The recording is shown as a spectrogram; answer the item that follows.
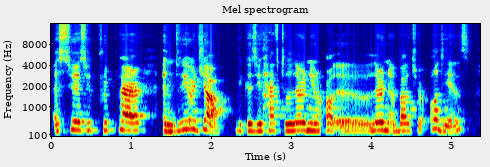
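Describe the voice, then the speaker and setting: Higher-voiced woman talking with braces. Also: fairly even intonation, normal speed. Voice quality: speaking with dental braces, slightly impeded articulation. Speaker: guest speaker, internal communications and IT professional. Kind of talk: explanatory interview answers.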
